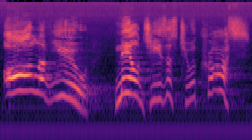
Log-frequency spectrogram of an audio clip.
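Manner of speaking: pointing at the whole crowd; emphatic quote. Retold or imitated. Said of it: "No, he's saying".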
